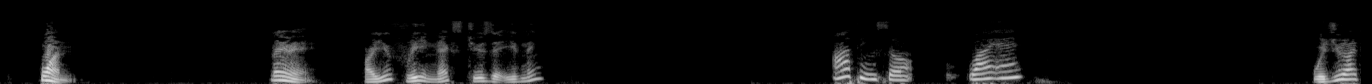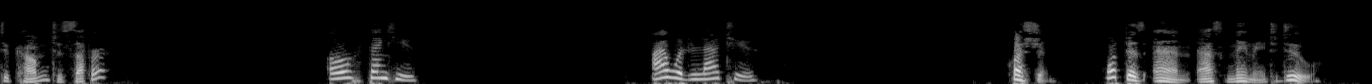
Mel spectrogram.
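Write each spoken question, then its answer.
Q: What does Anne ask Mimi to do?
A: To come to supper next Tuesday evening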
